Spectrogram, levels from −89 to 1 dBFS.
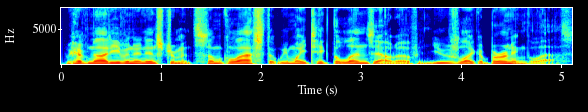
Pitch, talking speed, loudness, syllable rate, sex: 90 Hz, 260 wpm, -17 LUFS, 5.4 syllables/s, male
